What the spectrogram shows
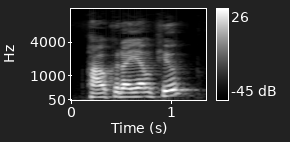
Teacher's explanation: On redescend sur la fin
